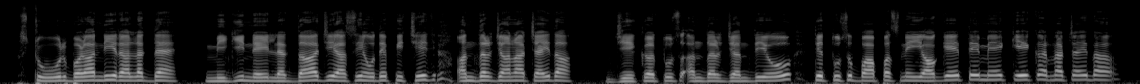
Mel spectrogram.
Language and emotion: Dogri, fearful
